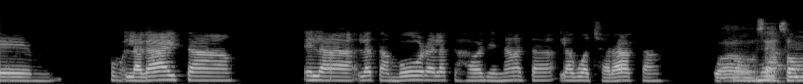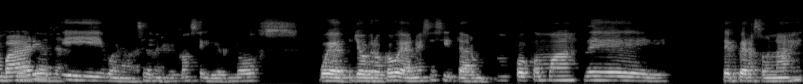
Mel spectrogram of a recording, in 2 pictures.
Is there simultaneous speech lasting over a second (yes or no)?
yes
